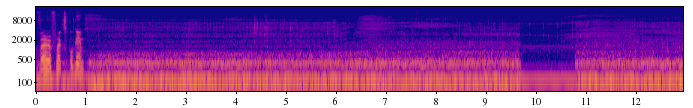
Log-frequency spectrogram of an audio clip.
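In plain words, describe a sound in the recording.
A drill grinds loudly through rock.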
